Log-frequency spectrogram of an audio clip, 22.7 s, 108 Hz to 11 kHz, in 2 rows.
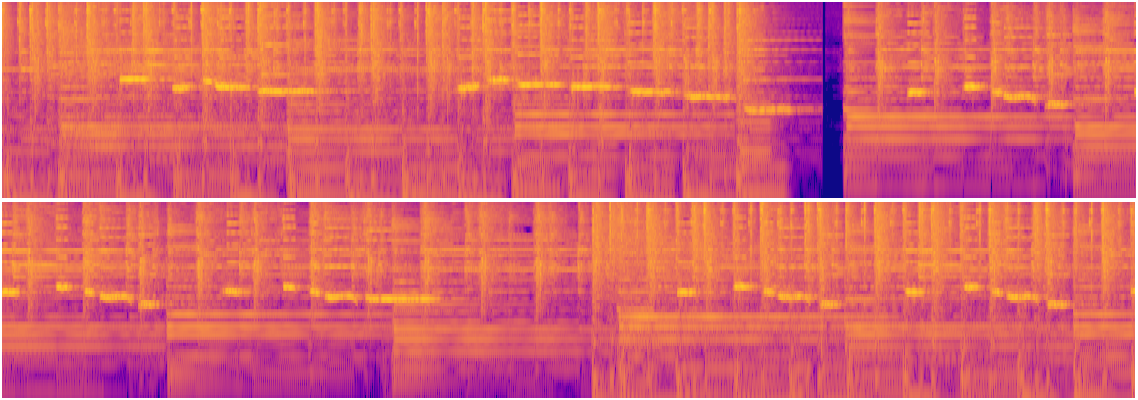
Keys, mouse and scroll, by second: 1.3 t, 6.4 shift+r, 13.4-14.6 alt+drag, 20.4 click, 20.7 Down.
